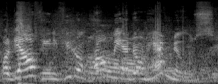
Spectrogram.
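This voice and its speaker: A woman's voice: sits high, big pitch swings, fairly quick. An older woman at a garden party, chatting and joking with friends and laughing often. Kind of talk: casual chat. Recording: noisy party crowd behind.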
